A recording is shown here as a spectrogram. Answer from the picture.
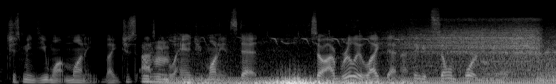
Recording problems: train or aircraft noise; very loud; from 4.5 s on; 1 dB above the speech
wind noise on the microphone; heavy; from 2 to 4 s; 4 dB below the speech
electrical hum; noticeable; from 1.5 s on; 50 Hz, 10 dB below the speech

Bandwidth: 14.5 kHz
